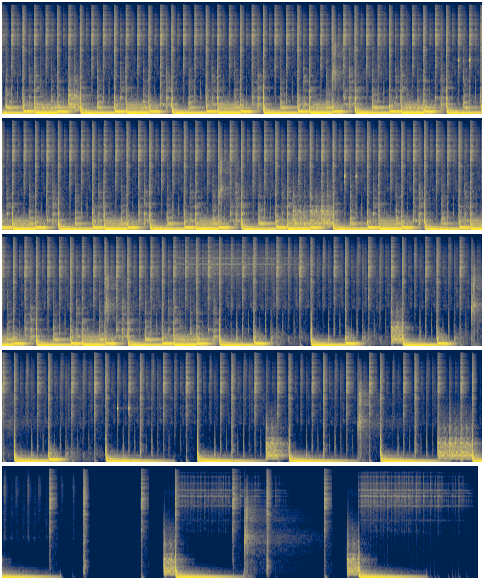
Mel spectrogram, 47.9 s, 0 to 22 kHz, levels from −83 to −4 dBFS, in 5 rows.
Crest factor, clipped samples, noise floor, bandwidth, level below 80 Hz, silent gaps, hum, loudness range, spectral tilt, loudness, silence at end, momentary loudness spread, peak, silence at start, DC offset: 10 dB; under 0.1%; under -90 dBFS; 19.5 kHz; -12 dBFS; none; none; 7 LU; -4.5 dB/octave; -14 LUFS; 0.8 s; 10 LU; 0 dBFS; 0 s; under 0.1%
